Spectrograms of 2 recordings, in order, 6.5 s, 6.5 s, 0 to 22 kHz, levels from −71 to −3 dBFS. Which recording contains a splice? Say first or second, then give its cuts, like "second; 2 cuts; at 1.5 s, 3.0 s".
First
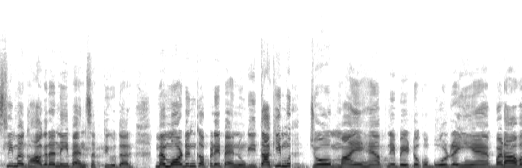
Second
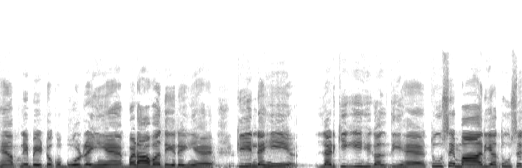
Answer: first; 1 cut; at 3.7 s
